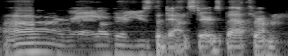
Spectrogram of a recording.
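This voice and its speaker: Man playing a slow, sarcastic slob of a guy. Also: fairly low pitch, steady tone, bright, forceful tone, soft background music, heavily acted. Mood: grudging. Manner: dry, sarcastic. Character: sarcastic slobbish guy needling his housemate.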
